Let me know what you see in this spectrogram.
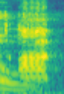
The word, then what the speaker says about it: aunt: That's what and it's pronounced aunt. There's a U in it.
